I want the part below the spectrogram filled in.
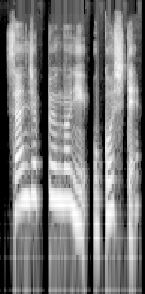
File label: alarm Wake me in 30 Minutes, japanese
